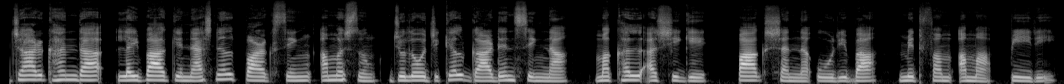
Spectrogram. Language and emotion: Manipuri, neutral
